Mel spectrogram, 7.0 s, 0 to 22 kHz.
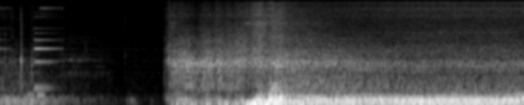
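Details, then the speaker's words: Manual Ford BA GT Boss 290 V8 on first start after fitting an upgraded intake plenum in place of the factory plenum and 75mm throttle body, before retuning: keys, then it fires and holds a fast, busy idle. The idle is too high and the throttle body tables need adjusting. "Yeah, so it looks like I need to bring it down a bit."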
